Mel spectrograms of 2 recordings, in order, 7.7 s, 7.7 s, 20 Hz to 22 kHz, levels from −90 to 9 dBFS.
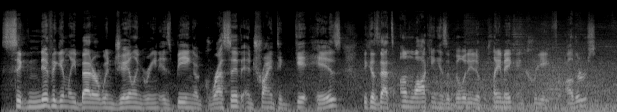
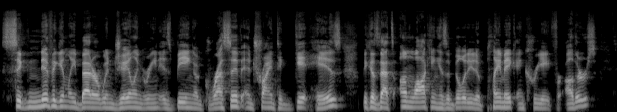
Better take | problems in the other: second | train or aircraft noise; noticeable; throughout; 15 dB below the speech

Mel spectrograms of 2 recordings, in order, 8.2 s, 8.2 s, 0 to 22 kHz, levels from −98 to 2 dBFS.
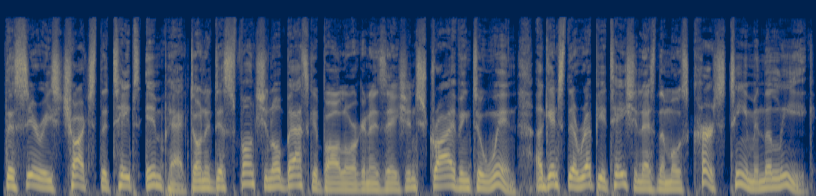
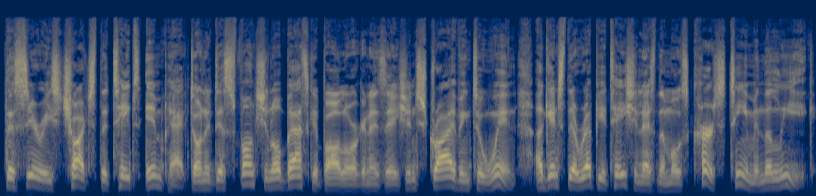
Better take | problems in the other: first | thin; very; fading below 450 Hz

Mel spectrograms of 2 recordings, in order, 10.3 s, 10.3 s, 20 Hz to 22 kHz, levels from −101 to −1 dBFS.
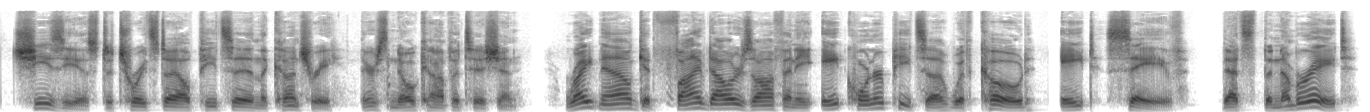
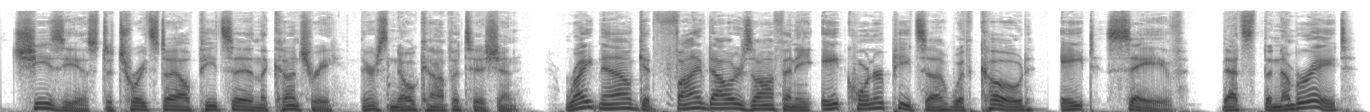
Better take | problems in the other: second | thin; very; fading below 400 Hz

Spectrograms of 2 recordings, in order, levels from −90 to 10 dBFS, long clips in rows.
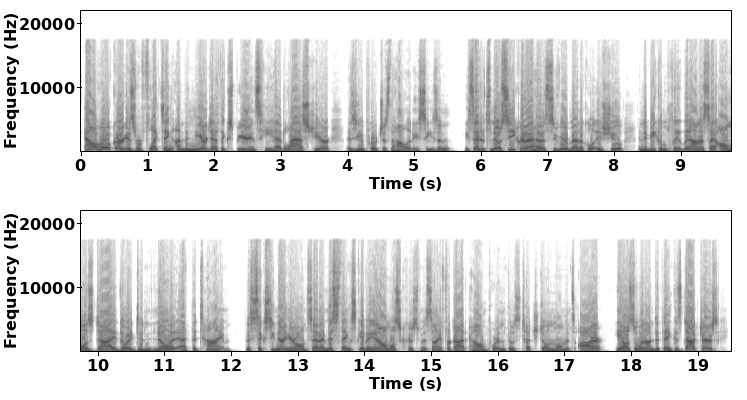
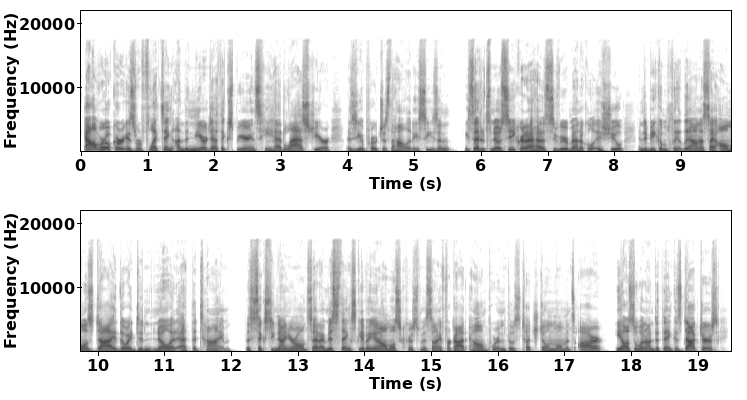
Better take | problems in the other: second | distortion; heavy; 13% of the sound clipped

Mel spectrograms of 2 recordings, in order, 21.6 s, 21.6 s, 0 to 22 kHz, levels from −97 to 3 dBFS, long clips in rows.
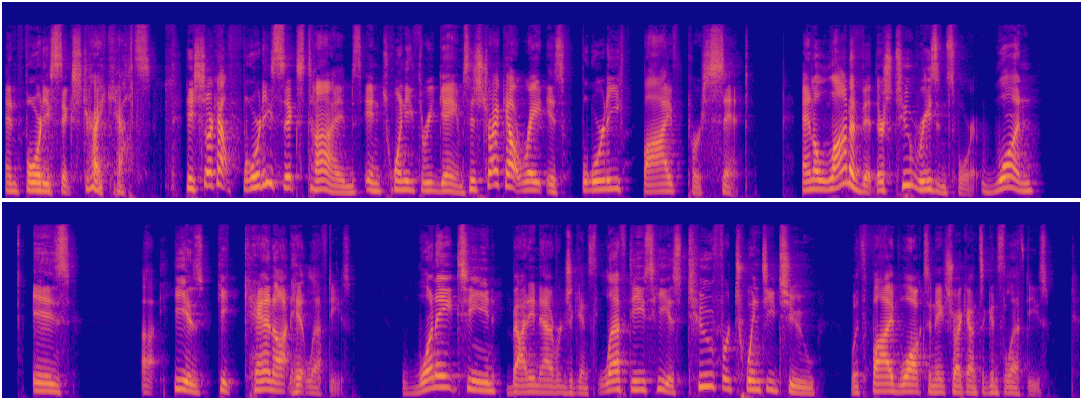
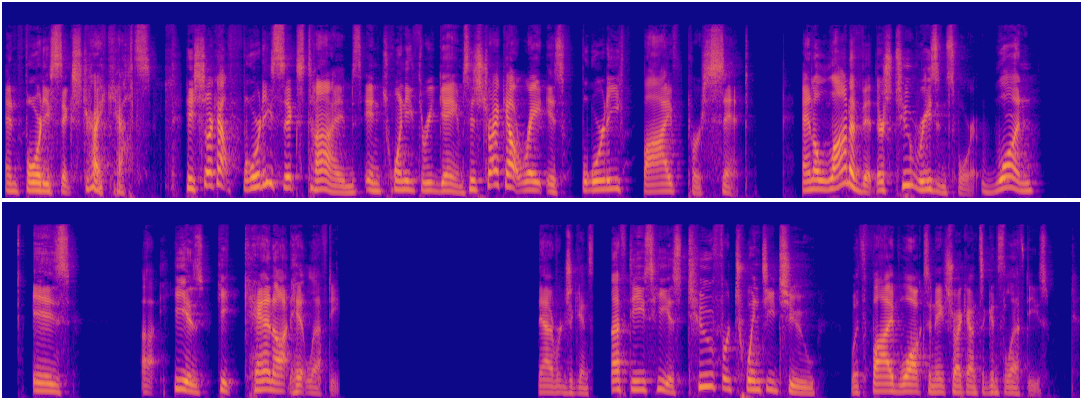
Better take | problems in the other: first | audio cutting out; at 14 s for 2 s and at 17 s

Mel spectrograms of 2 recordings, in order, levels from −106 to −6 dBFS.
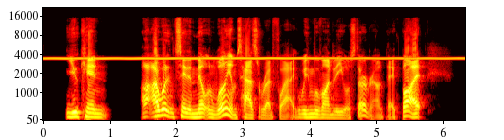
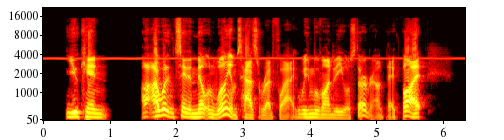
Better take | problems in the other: second | high-pitched whine; loud; throughout; 3.5 kHz, 9 dB below the speech; faint in the second

